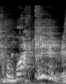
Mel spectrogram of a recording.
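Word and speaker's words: Joaquin: Joachim, is that how you pronounce it? – That's how I pronounce it. – Yeah, that's the correct way.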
